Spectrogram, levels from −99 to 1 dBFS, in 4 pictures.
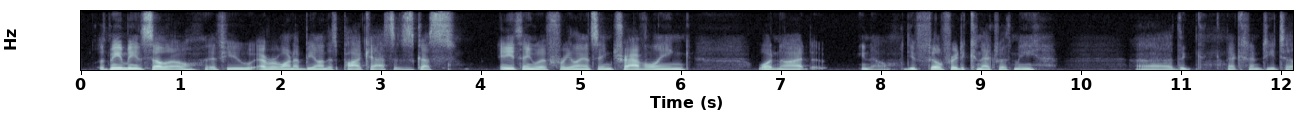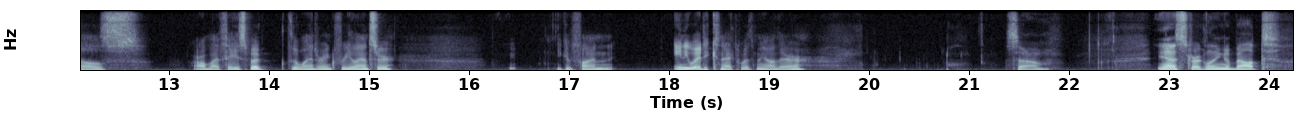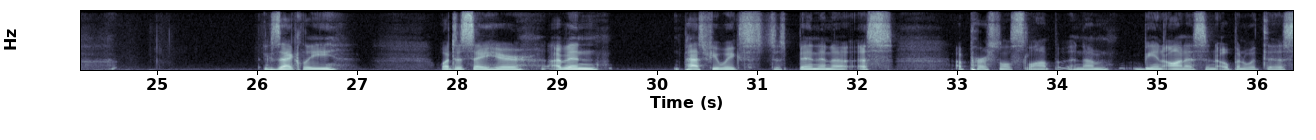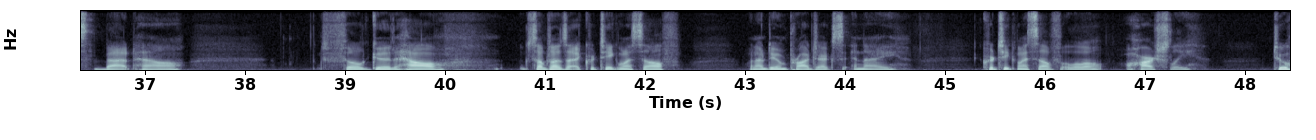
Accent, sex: American, male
